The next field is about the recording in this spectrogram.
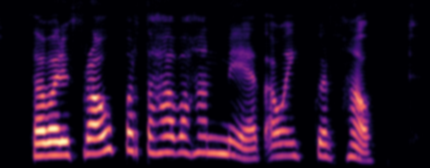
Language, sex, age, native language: Icelandic, female, 30-39, Icelandic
